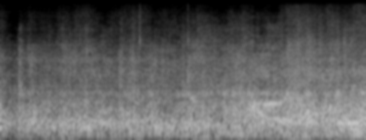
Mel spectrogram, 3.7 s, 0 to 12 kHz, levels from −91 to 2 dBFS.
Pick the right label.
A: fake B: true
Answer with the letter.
A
